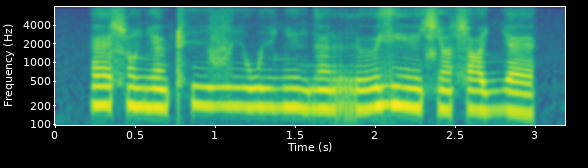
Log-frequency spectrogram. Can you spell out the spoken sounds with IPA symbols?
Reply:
æɬõʎæ̃ʈʰi viwi ʎĩɡæ̃rø zʲẽɕɑ̃ɬɑ ʎæ

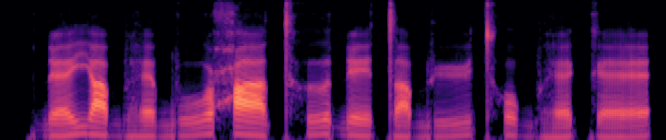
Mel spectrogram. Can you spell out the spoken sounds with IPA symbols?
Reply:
ɗɛja bʱɛbuːħaː tʰɯ ɗe tabyːtʰo bʱɛ kɛ

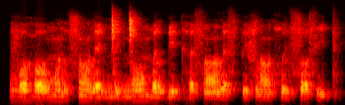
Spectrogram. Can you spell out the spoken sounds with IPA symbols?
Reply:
vɔɦɔmɔ̃r sɔ̃lɛ ŋ͡ǀɪŋ͡ǀɔ̃mɐl ɓɪɡʱɐ sɑ̃ lɐspɪflɑ̃χʷil sɔsit

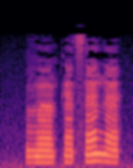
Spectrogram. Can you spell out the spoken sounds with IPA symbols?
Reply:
vœ̃kɛ̃ sɛ̃nɛ̃

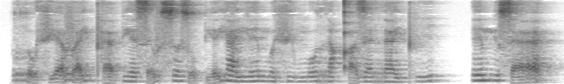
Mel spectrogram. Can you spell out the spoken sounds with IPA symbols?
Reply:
ro̰fʲæ̰væ̰j pʰæ̰pʲɛsɛ̰v sɵzo̰pʲɛ̰jæ jemɵ fʲomorɛ qʼɛ̰zɛræjpʰi | emʲo sæ̰

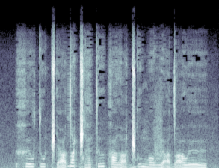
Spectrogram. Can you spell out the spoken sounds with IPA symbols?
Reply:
xøu̯tuǁḛdˤʊ ɡ͡ǁatɯkɯ ðˤḛɡ͡ǁuŋɔ vḛdˤa̰ wø

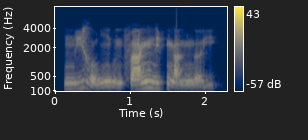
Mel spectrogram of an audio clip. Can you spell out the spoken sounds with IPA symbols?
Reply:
mi˧˥ɣo˨˩˨w ŋu˨˩nfa˧˥ŋ ni˦˥p̚ŋa˨˩nŋə˨˩˨j

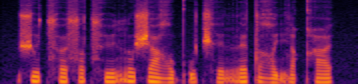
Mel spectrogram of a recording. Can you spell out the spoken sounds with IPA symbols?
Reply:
ʃyt͡sʰœsɔ t͡sʰyro ʃaʁukʷʼet͡ʃʰe rɛtəʁœrʲœ qʰɛ

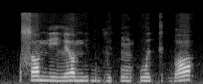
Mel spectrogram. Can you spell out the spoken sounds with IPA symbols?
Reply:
sɔmʲɨj lʲɔ mʲṳbɨblʲṳkŋ͡mɔk wɨkɛ̤ɡ͡bɔ

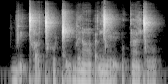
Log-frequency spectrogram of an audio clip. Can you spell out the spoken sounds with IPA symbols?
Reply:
bḛ ǀʰɑ̰ǀʰoǁḛbɛ ɾɑ̃ ʔa̰ŋ͡ǀeɾḛ ʔokãǀo

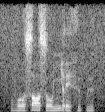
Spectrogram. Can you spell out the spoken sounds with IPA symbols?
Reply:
voː˧sɔ˦soː˧ ɲə˦ɾe˨ hɨ˧pɨ˧

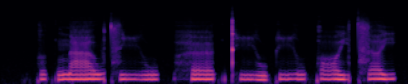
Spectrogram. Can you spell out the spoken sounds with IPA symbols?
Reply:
kʊ˨k̚n̪aː˨˥wt͡siː˨w | hœː˨k̚t̪ʰiː˨˩wkiː˨wkɔː˨˧j t͡sɐ˥j

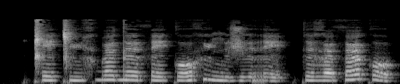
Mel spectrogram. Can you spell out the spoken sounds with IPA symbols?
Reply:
ǁeǀyxbœ dɘθe koxy ŋɨʒɨre | kɘɣœθœko

